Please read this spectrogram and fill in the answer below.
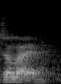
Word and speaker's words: Zelaya: Zelaya.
